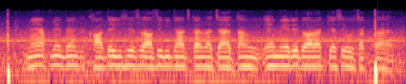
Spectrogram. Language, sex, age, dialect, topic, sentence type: Hindi, male, 18-24, Awadhi Bundeli, banking, question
